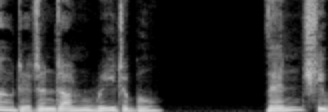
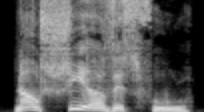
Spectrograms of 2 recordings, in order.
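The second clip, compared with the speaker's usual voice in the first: commanding; 3 dB louder than usual. A narrator's reading. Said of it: "he bade them".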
